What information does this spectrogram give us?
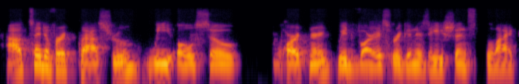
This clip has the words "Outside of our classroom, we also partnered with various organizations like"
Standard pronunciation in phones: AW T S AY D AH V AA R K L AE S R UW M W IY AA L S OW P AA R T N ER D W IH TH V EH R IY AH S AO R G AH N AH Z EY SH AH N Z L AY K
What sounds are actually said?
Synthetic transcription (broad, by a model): AW T S AY D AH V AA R K L AE S R UW M W IY AA L S OW P AA R T N ER D W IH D V EH R IY AH S AO R G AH N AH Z EY SH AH N S L AY K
